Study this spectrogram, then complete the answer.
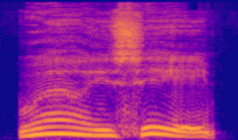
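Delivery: slow, weary sigh of a line. A narrator's reading. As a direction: let it out on a tired sigh, slowly. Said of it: "sighed Patrick".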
